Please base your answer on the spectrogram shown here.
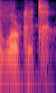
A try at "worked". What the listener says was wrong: Okay, now this is going to be worked. Okay, instead of work it, the E is silent, so we say worked.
